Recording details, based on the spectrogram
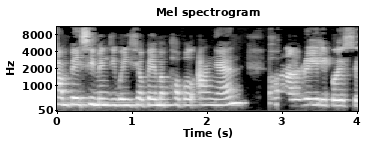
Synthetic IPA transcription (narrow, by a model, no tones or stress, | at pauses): ambeːsimɪndiwejθjɔbeːməpʰɔbɔlˠaŋɛn | hʊnanriːɾibʊɨsɪ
